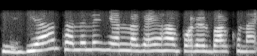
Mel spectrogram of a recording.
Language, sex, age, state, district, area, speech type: Santali, female, 18-30, West Bengal, Birbhum, rural, conversation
